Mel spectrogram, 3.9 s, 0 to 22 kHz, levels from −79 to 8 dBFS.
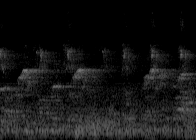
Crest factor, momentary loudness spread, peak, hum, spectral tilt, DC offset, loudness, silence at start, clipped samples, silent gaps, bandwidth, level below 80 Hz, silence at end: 18 dB; 8 LU; -28 dBFS; none; -3 dB/octave; under 0.1%; -43 LUFS; 0 s; under 0.1%; none; over 20 kHz; -70 dBFS; 0 s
